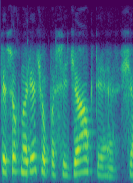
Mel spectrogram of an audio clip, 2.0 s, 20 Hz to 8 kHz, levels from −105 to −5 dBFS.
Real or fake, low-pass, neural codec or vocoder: real; 7.2 kHz; none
